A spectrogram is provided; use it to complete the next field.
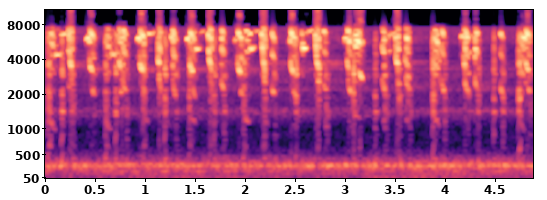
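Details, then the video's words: Calls passed between peregrine falcons at a nest in Orange, New South Wales, 25 July 2019: continuous rapid chatter of sharp, rasping chips and brief shrill squeals, densely packed and irregular, with a steady low hum underneath. "Peregrine Falcons Orange CSU NSW, Conversation"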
